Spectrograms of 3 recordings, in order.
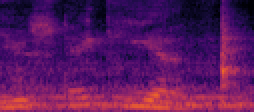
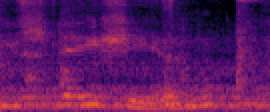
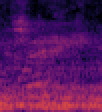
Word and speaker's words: Eustachian: heard of before, the Eustachian tube. Not Eustachian, because how do you pronounce the CH in anatomy? Okay. Now it's like a K, exactly. So the auditory tube is also called the Eustachian tube.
